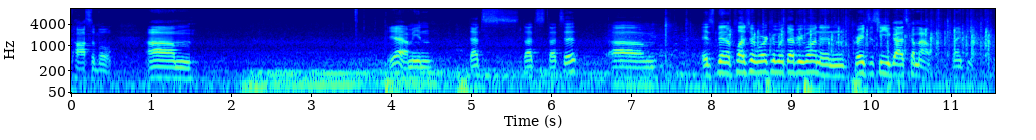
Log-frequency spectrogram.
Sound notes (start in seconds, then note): 7.2 laughter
